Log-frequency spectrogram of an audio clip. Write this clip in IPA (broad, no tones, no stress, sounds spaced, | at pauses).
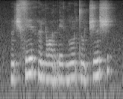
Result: ə̃ ʃ s e θ ə̃ j ɔ r e ɡ õ t õ t͡ʃ ɘ ʃ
